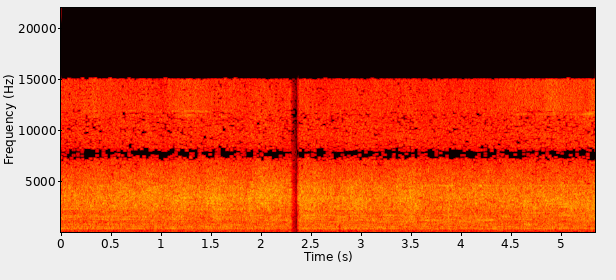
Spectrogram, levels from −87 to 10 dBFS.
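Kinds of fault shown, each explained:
Burst of packet loss: around 2.29 to 2.39 s a short run of audio never made it to the player in time. The receiver covers the hole by stretching out whatever sound came just before, fading it down over roughly 64 ms so you hear a brief held smear that dies away. Then playback picks up again, but about 60 ms of the original has simply gone, so the sound jumps ahead slightly.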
